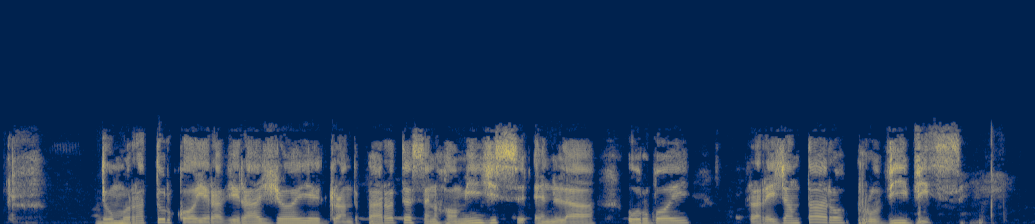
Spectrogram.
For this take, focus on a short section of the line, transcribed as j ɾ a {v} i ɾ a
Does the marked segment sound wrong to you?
no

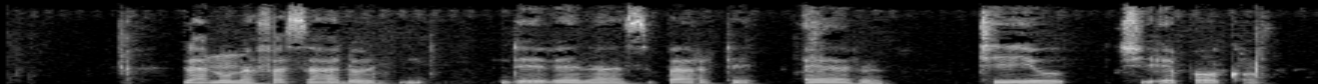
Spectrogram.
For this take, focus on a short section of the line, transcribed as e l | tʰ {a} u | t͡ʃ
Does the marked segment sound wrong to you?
yes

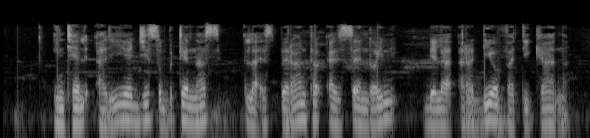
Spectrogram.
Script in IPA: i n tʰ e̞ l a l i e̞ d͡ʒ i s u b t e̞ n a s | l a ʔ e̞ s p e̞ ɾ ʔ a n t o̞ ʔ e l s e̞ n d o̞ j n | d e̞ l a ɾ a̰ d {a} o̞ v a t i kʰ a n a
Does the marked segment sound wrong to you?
yes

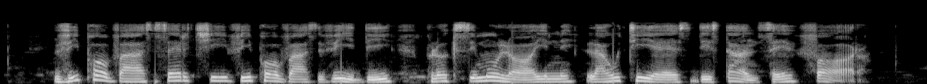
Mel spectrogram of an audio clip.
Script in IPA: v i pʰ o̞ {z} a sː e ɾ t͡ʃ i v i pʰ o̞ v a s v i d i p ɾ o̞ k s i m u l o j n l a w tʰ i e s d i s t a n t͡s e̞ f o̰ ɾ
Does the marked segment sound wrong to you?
yes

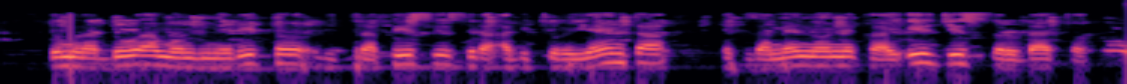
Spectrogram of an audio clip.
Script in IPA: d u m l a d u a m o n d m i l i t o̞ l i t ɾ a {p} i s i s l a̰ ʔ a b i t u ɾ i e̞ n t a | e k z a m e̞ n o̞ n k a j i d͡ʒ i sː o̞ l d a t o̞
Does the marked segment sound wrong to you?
no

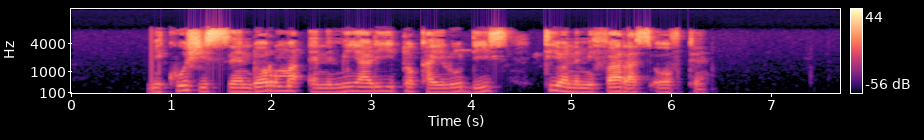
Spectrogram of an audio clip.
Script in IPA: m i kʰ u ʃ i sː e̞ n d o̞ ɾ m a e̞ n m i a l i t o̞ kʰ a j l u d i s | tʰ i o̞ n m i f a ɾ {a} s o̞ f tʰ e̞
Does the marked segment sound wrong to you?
no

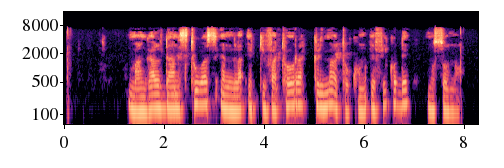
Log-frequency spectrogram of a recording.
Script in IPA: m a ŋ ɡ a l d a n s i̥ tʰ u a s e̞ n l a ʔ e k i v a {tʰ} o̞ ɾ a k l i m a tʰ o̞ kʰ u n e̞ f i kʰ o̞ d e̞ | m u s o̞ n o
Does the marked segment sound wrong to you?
no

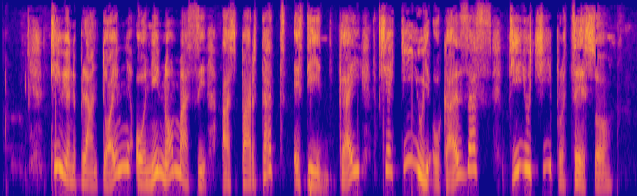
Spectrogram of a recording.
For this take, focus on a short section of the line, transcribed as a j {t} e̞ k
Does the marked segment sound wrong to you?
yes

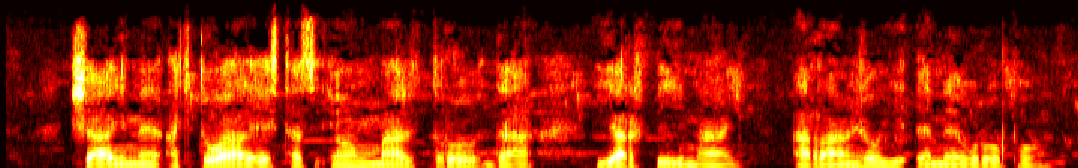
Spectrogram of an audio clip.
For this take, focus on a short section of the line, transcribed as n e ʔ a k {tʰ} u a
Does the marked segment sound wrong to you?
yes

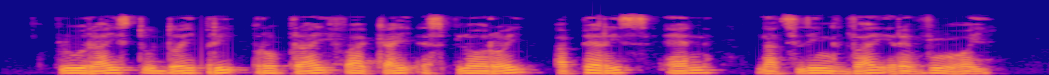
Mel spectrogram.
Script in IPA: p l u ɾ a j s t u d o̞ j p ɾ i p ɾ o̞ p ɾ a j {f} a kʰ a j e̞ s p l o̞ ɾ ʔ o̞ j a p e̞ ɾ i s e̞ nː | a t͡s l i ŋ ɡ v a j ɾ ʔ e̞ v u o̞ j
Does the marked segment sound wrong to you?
no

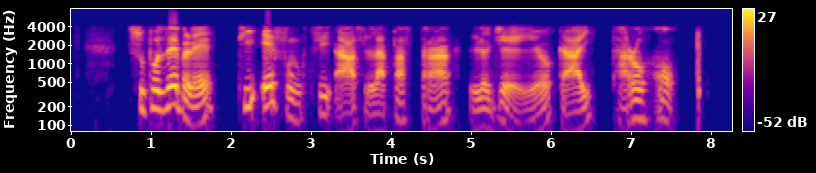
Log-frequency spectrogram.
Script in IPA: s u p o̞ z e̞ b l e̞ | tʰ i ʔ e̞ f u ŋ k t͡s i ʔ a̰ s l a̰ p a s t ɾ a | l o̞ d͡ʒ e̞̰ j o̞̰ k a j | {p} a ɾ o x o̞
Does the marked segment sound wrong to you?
yes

